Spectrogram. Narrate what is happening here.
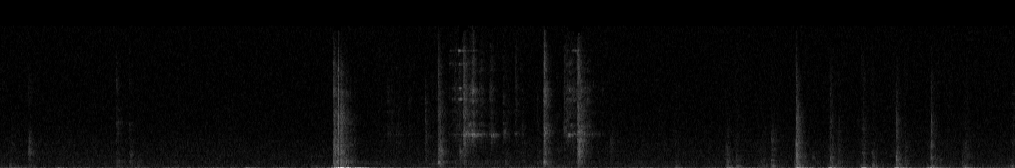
I opened the door, came inside, closed the door and locked it with the keys. I walked to the desk.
